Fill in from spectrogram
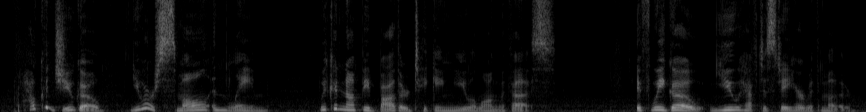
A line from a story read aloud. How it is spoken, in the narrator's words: they laughed at him and said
